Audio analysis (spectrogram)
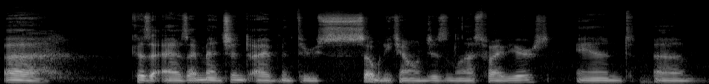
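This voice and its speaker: A man with a deep, steady voice that barely rises or falls, presenting from his notes in a relaxed way. His nose is stuffed up from a cold, so every word comes out nasal. He stops and restarts often and fills the gaps with ums. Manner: halting, many ums and restarts. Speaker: astrology video presenter. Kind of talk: casual talk to camera, reading notes.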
